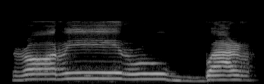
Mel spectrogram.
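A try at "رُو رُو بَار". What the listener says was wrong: Ro-nya panjang dong, kan ada alifnya.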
